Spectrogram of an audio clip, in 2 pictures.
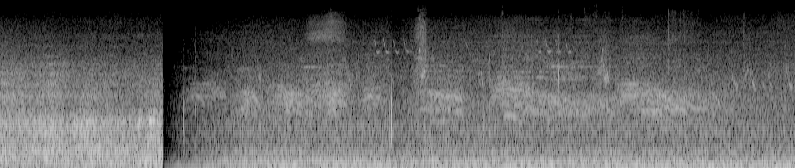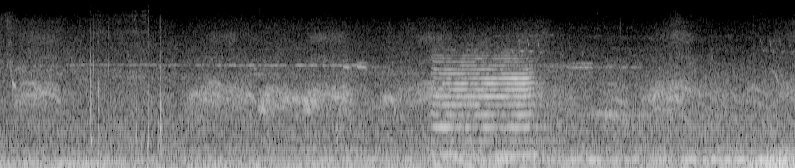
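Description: Freight wagons clattering past for the first two seconds, cut off suddenly. Then an Indian Railways electric locomotive hauling a freight train approaches with a steady low hum, against rain and scattered bird calls, and sounds its horn once for about a second and a half near the end.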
